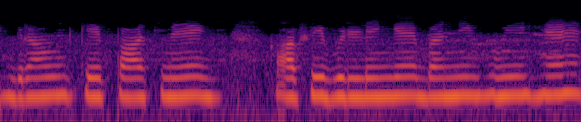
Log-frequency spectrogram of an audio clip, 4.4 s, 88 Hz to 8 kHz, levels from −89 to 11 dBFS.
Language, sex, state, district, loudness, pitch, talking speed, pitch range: Hindi, female, Uttar Pradesh, Hamirpur, -33 LUFS, 230 Hz, 125 wpm, 225-235 Hz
